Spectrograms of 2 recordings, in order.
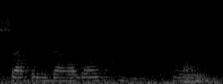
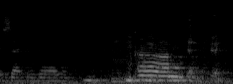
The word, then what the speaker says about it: Sacandaga: As you Albanians pronounce it, I think it's Sacandaga. People from Rochester like me would say Sacandaga.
